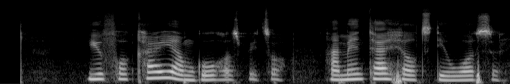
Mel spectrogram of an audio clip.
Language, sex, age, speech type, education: Nigerian Pidgin, female, 15-29, read, secondary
